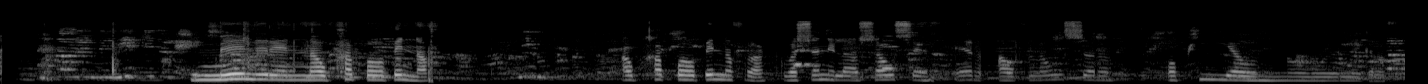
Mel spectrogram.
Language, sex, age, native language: Icelandic, male, 18-19, Icelandic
